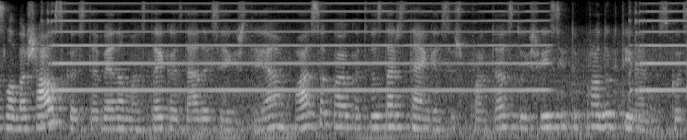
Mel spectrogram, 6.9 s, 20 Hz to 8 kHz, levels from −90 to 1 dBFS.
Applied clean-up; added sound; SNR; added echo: none; Bowed string instrument; 1 dB; reverberation time 0.4 s.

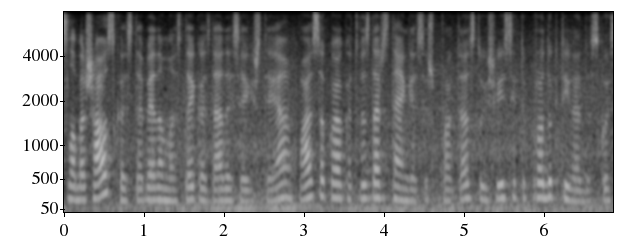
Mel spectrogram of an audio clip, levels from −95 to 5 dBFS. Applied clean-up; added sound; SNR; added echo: none; none; none; none.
